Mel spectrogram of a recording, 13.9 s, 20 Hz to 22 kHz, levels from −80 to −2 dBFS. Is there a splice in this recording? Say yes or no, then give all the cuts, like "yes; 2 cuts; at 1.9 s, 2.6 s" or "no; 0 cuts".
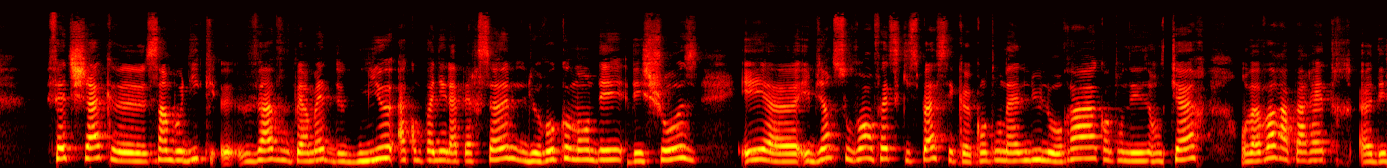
yes; 2 cuts; at 6.3 s, 11.6 s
